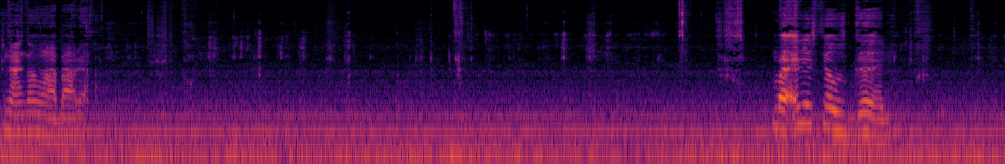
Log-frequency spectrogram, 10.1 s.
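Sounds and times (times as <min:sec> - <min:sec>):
car running hum: 0:00.0 - 0:10.0
person chewing food: 0:00.8 - 0:07.7, 0:08.9 - 0:10.0.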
